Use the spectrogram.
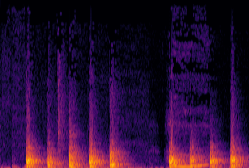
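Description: Two bursts of sharp knocks on an old woman's door, four raps each in a quick steady rhythm, with a short pause between the groups. The knocks are loud, with no talking.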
